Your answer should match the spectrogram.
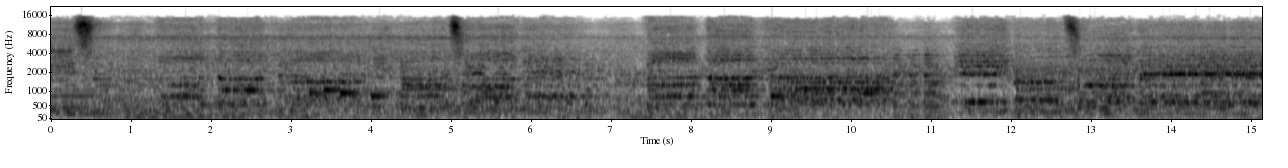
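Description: Music: a choir singing long, sustained notes over a steady bass accompaniment.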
